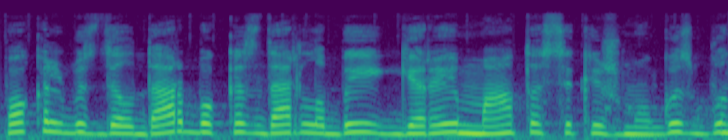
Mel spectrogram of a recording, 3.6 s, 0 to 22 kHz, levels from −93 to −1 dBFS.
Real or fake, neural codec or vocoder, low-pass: real; none; 14.4 kHz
